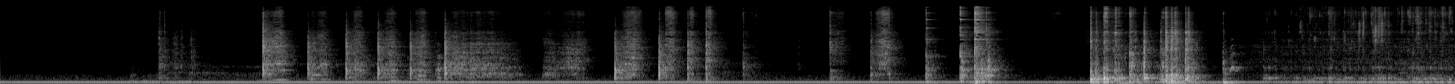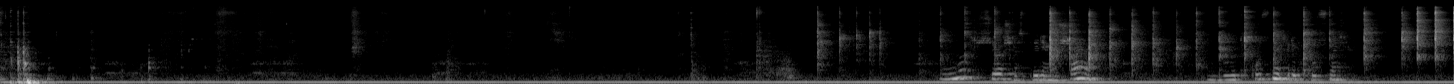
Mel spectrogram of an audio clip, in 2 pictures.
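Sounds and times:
knife scraping cutting board: 2.6s - 7.2s, 8.3s - 9.1s.

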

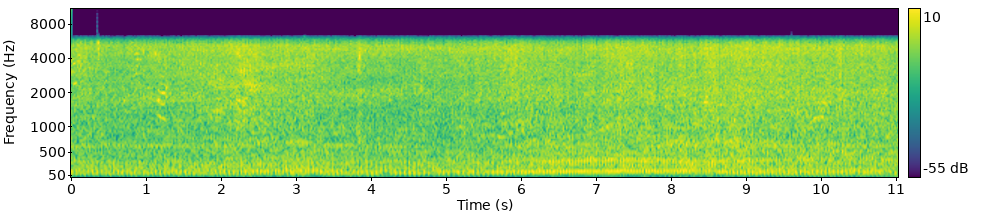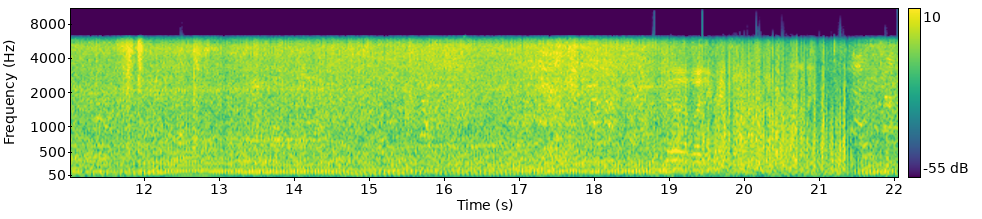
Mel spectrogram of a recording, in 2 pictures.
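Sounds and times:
road and wind noise: 0.0s - 22.0s
small motorcycle engine running: 0.0s - 22.0s.

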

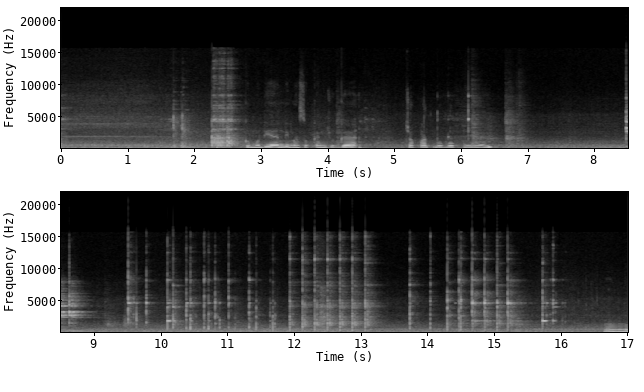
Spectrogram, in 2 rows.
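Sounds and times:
metal spoon clinking on ceramic bowl: 8.5s - 16.2s.

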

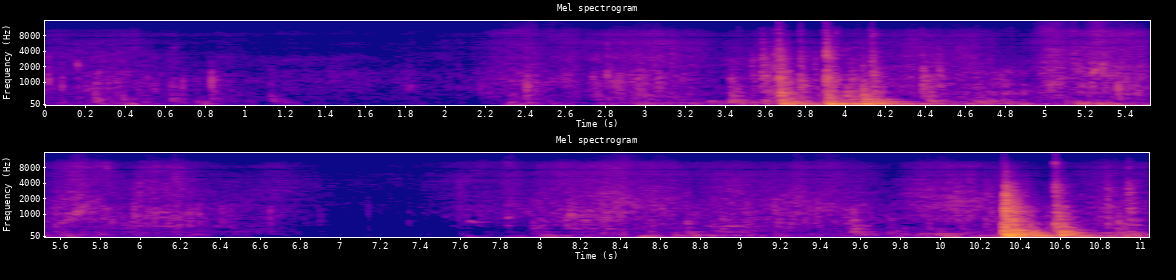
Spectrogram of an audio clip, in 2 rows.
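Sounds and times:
faint rustling of movement: 0.0s - 11.0s
wooden door thumps: 10.3s - 11.0s.

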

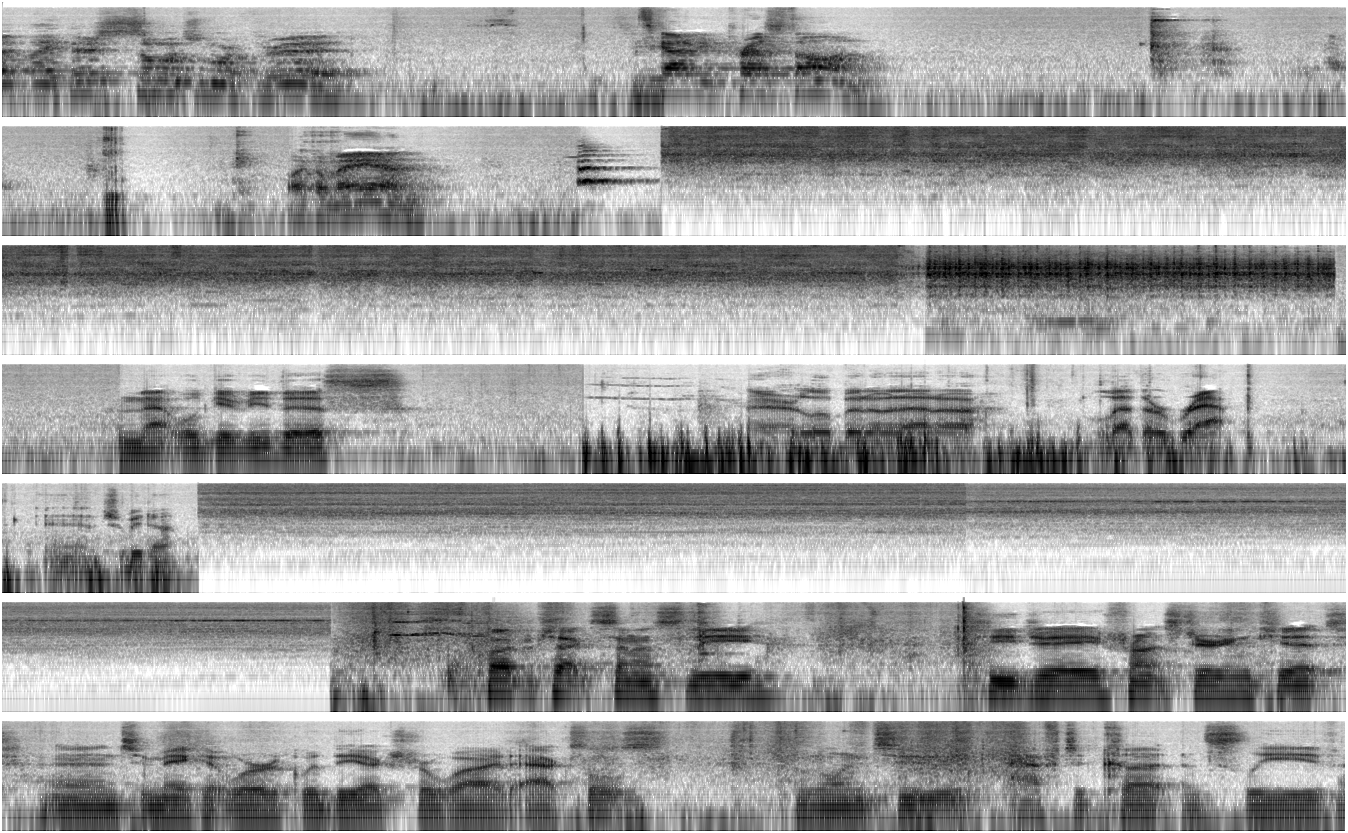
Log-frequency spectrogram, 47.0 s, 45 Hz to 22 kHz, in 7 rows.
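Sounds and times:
angle grinder grinding metal: 10.3s - 20.1s, 27.9s - 35.3s.

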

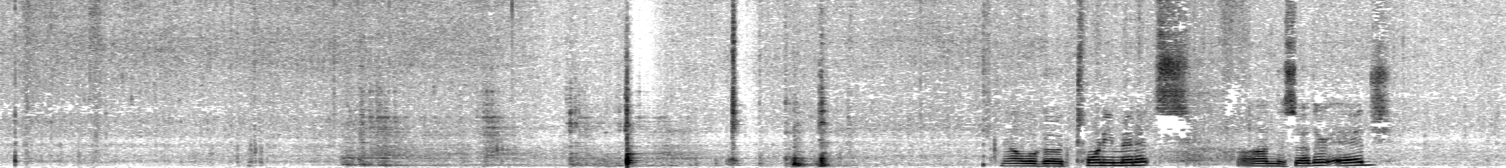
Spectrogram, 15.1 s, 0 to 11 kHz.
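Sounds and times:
meat sizzling over charcoal: 0.0s - 15.0s.

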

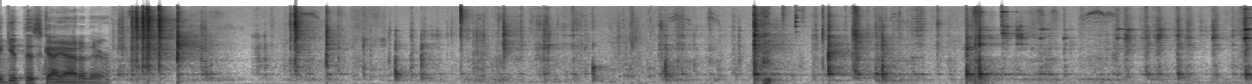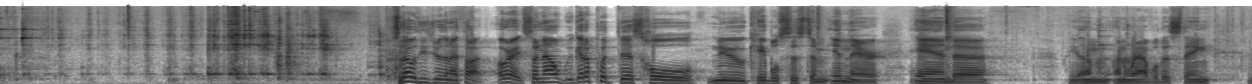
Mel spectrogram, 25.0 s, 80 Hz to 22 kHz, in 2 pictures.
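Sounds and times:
metal clinking and scraping: 0.5s - 16.7s.

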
